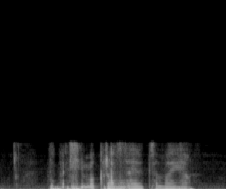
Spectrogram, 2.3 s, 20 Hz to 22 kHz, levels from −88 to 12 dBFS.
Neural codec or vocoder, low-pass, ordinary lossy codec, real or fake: codec, 24 kHz, 3 kbps, HILCodec; 5.4 kHz; none; fake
